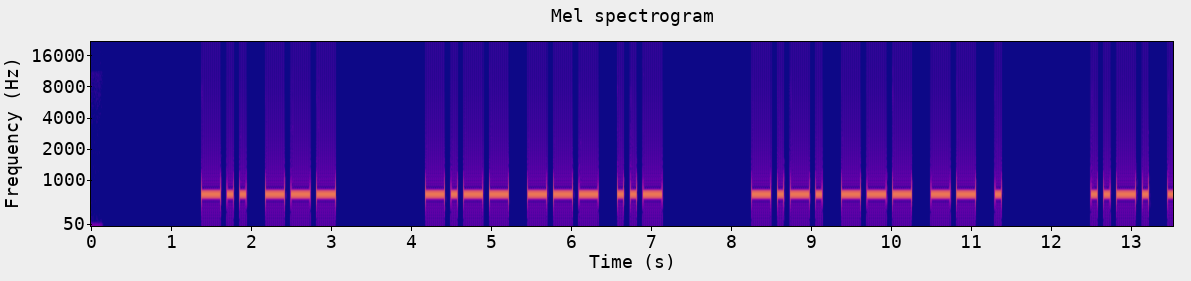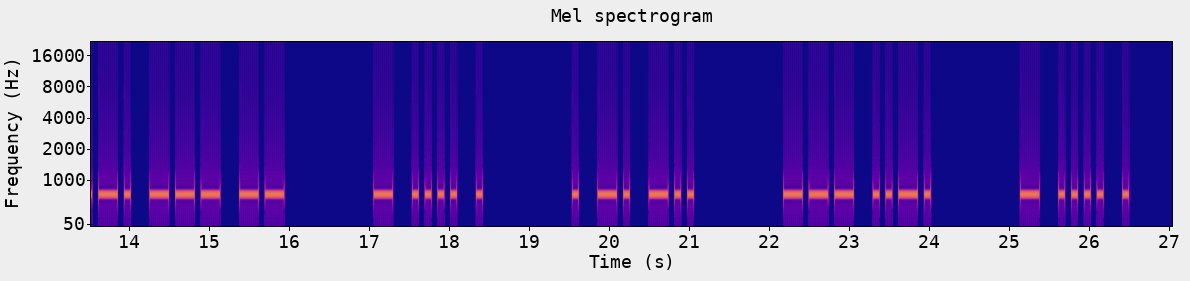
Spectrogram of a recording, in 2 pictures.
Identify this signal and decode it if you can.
Morse code, heard as a keyed tone, about 15 wpm, 700 Hz. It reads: DO YOU COME FROM THE END OF THE
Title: 2x Word-Spacing - Sentences from Top 200 Words - 15wpm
